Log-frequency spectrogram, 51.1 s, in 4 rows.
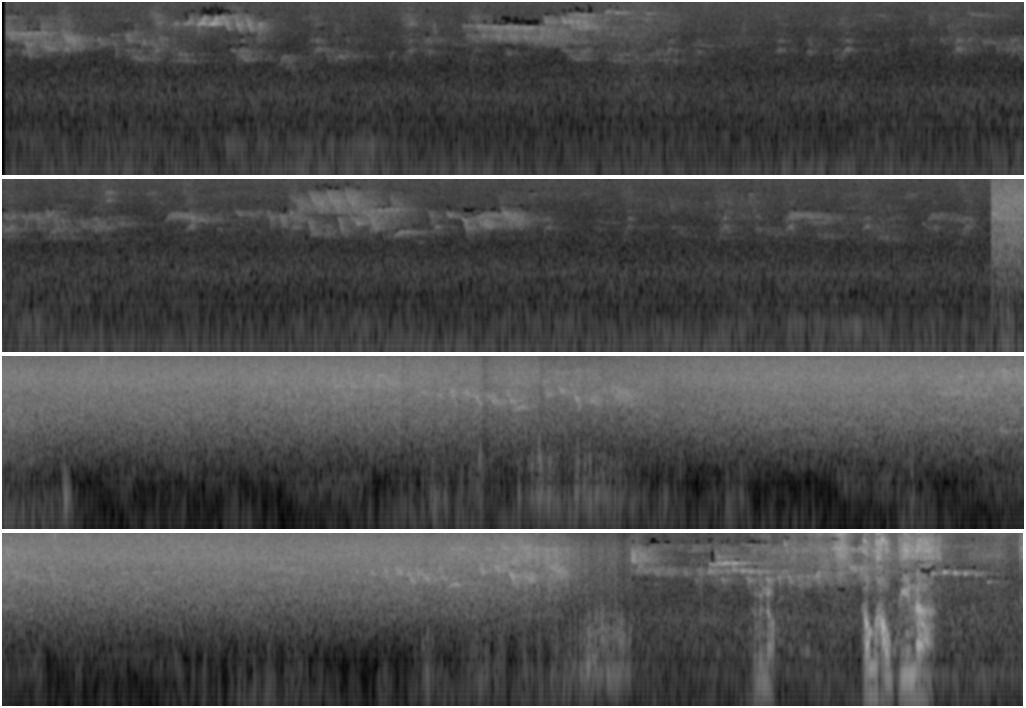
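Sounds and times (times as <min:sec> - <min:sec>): songbirds chirping and singing: 0:00.0 - 0:25.2, 0:29.6 - 0:33.9, 0:42.8 - 0:51.0.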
